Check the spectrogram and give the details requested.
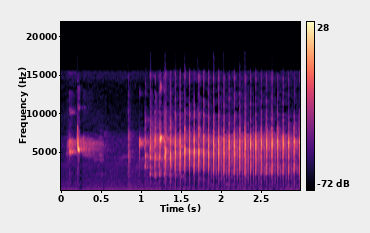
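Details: Fighter-type lovebird in 'gacor' form, used as a lure to get a quiet lovebird singing: a brief high chirp, a pause, then a long, fast, buzzy chattering 'ngekek' trill of evenly repeated high pulses.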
